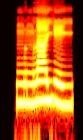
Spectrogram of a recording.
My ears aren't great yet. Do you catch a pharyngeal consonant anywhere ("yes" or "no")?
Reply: no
